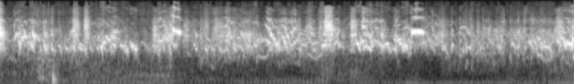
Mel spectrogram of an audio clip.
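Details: Budgies warble and chirp with squeaky, rising whistles and chattering notes, plus a brief thump early on and a low background hum.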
